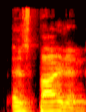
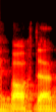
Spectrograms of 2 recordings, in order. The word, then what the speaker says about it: Bohdan: Well, in Ukrainian, it's Bohdan. It's a little bit different. Stress remains disputable topic. Some people say Bohdan, some people say Bohdan.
